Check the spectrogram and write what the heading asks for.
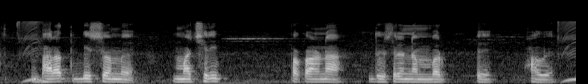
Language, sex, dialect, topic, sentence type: Bhojpuri, male, Western, agriculture, statement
